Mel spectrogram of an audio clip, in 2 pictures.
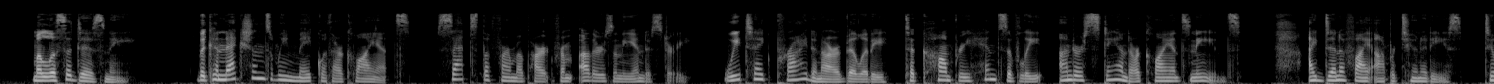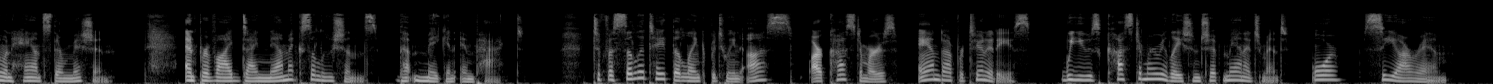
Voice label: E-Learning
